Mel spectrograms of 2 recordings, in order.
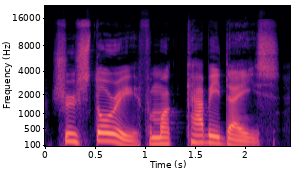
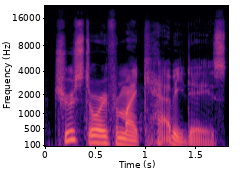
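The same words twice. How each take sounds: First: It is read in a put-on British accent. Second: It is read in his own plain voice.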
